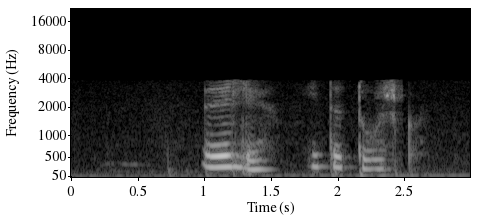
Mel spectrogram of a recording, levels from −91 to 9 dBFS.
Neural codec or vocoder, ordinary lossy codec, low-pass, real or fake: none; AAC, 16 kbps; 7.2 kHz; real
